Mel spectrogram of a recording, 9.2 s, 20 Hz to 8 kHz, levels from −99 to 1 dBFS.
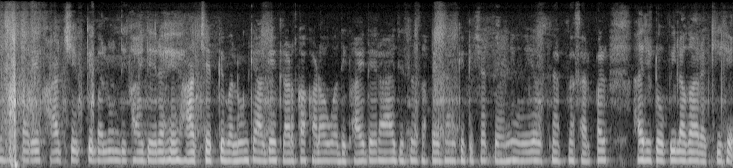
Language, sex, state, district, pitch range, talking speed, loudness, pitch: Hindi, female, Chhattisgarh, Korba, 155-165 Hz, 280 wpm, -27 LUFS, 160 Hz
